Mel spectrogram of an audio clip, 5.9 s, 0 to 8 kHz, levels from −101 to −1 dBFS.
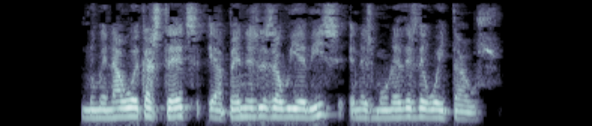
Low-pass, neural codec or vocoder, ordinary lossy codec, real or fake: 7.2 kHz; none; MP3, 32 kbps; real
